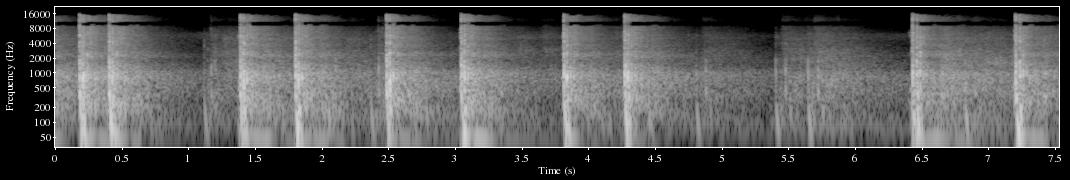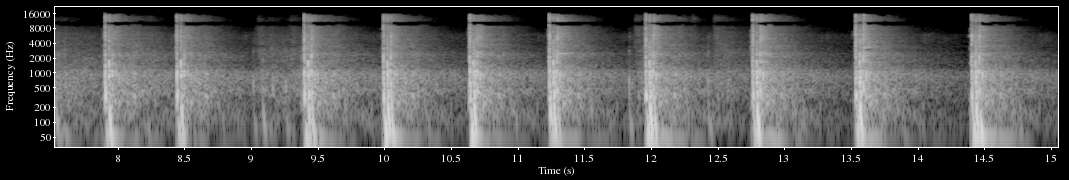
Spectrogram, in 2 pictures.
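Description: A TISAS MAC 9 DS 9mm pistol fires a rapid string of shots, about two a second, with a pause of about two seconds near the middle before the string resumes.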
